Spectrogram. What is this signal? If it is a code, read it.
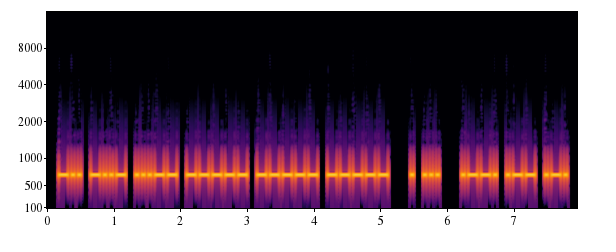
Morse code, heard as a keyed tone, about 25 wpm, 700 Hz. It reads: DX3000 ES PWR
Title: Practice QSO - Exchange 2 - Info - 25wpm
